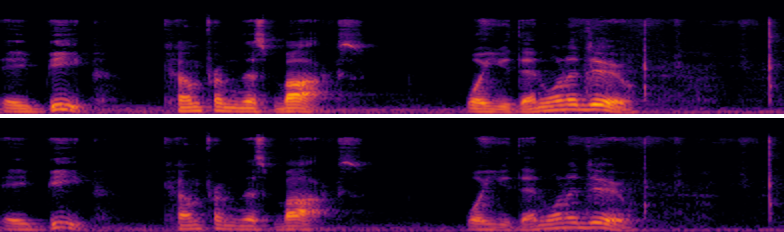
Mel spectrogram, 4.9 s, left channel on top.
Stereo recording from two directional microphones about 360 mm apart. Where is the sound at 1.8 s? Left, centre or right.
Left.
